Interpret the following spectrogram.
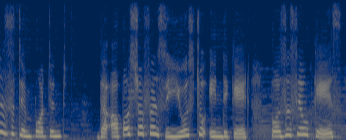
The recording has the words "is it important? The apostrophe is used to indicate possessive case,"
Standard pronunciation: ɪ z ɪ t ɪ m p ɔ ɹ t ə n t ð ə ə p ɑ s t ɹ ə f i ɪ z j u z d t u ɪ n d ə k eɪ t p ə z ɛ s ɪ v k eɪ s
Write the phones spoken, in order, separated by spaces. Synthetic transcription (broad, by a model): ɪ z ɪ t ɪ m p ɔ ɹ t ə n t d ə ə p ɑ s t ɹ ə f i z j u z t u ɪ n d ə k eɪ t p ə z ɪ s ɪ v k eɪ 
